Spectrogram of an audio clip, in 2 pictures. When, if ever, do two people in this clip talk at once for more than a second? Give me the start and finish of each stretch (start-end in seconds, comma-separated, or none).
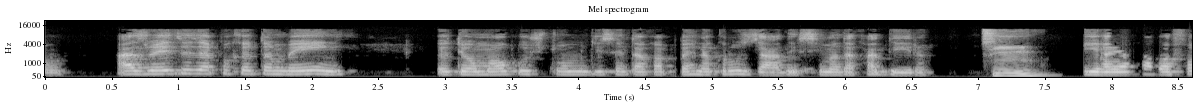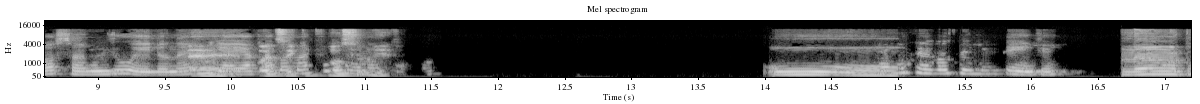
9.7-11.2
